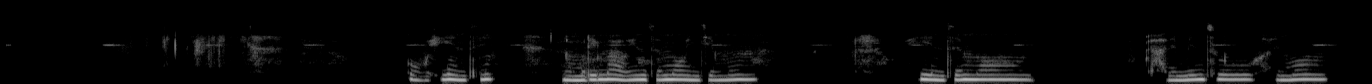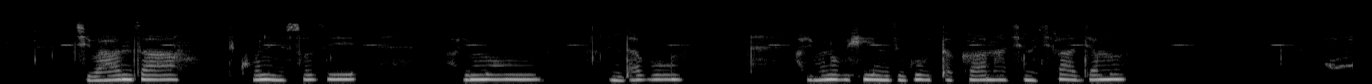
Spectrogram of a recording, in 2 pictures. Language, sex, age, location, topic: Kinyarwanda, female, 18-24, Nyagatare, agriculture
